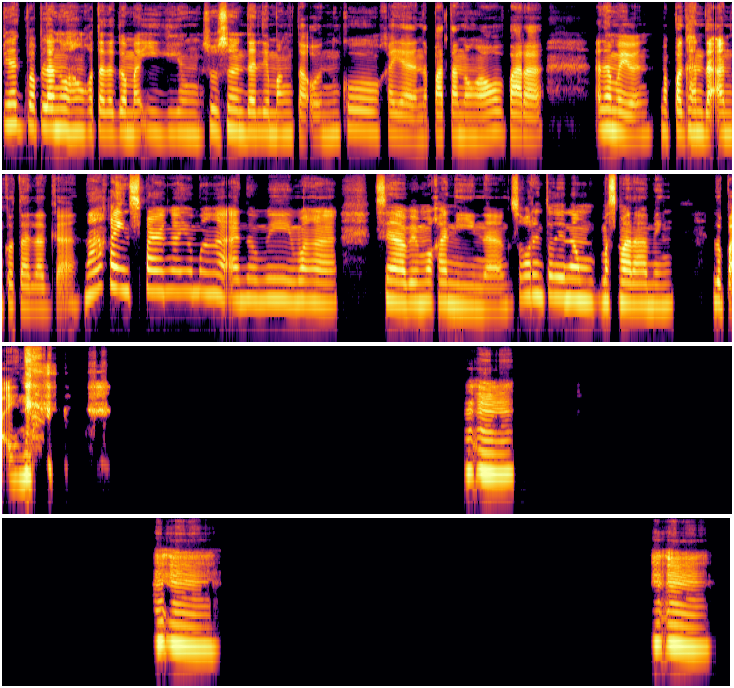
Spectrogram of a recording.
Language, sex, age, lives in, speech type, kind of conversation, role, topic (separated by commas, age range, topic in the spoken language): Filipino, female, 25-29, Philippines, conversation, unstructured, none, Ano ang gusto mong makamit sa susunod na limang taon?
